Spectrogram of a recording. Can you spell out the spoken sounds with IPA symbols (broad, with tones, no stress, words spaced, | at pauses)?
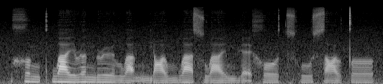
xɤ˥˨ŋpʰwa˥˨ɪ̯ɻə˥˨n ɻɻ̩˥˨lwa̰˨˩nn̪jɑ˨˦ʊ̯mwä˥˨ swa˨˦ɪ̯mɥɛ̰˨˩xo˥˨ʊ̯ t͡sʰu˨˦ sɑ˨˦ʊ̯t̪ɤ˦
